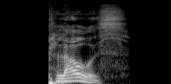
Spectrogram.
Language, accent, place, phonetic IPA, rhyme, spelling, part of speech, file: German, Germany, Berlin, [plaʊ̯s], -aʊ̯s, Plaus, proper noun / noun, De-Plaus.ogg
- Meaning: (proper noun) a municipality of South Tyrol, Italy; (noun) genitive singular of Plau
